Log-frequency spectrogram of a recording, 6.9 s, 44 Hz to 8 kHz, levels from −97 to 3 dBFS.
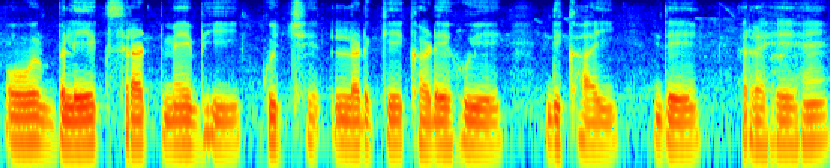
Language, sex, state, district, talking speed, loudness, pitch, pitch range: Hindi, male, Rajasthan, Jaipur, 115 wpm, -20 LUFS, 100 Hz, 95-105 Hz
